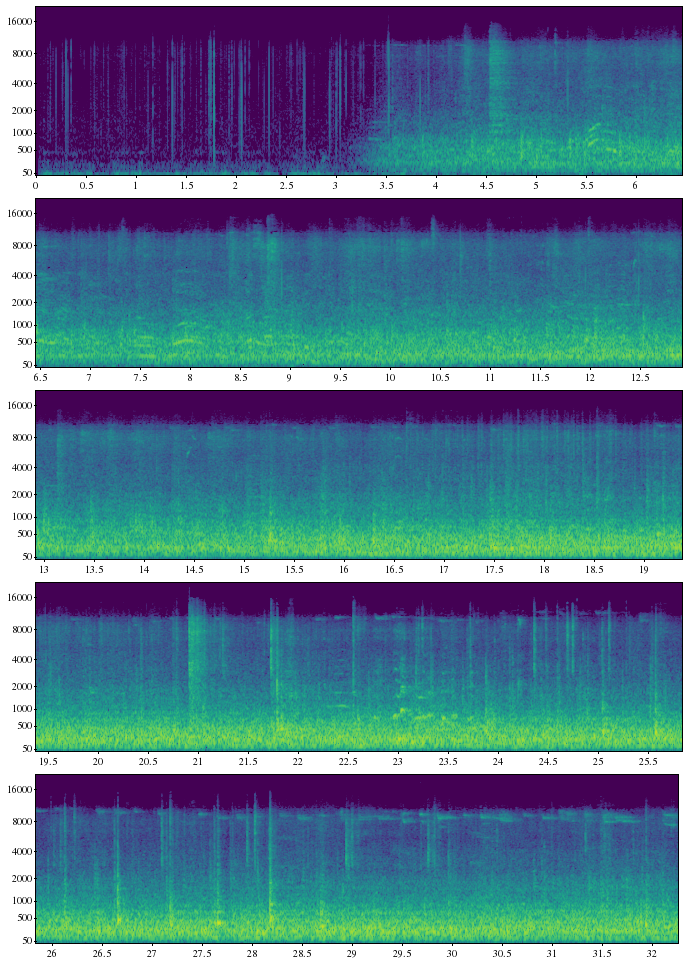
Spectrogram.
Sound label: Descent to trains at Victoria sta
